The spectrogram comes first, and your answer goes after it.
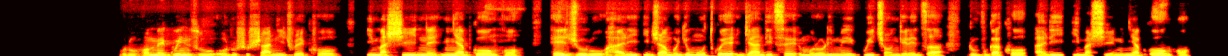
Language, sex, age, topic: Rundi, male, 25-35, education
